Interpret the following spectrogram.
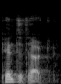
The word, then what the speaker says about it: Pentateuch: Pentateuch.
